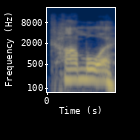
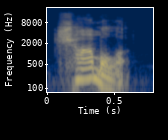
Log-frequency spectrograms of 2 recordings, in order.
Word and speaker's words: Kamala: And then they started pronouncing Kamala Harris's name. And they pronounce it Chamala, a C-H.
